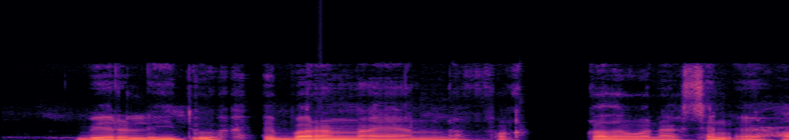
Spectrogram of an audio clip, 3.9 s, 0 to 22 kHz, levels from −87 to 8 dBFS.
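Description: From 0.97 to 2.57 s the speech suffers repeated stalls (stutter): 27 short gaps across that span, the longest about 99 ms, together roughly half a second of filled-in audio, close to a third of the stretch. Packets reached the receiver late or too slowly, so the jitter buffer kept draining and the decoder extended the last sound each time. Nothing is lost, but the speech drags and judders.

Immediately after, from 2.59 to 2.96 s, comes a call audio freeze. The sound halts for about 348 ms: a brief continuation of the last sound fades away, leaving about 280 ms of silence before the speech resumes exactly where it stopped, now that much later. This is likely a single longer hold-up of packets in transit that emptied the jitter buffer, inserting a gap without removing anything. Throughout, the Opus call path cuts off the high frequencies above about 12 kHz.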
